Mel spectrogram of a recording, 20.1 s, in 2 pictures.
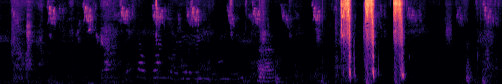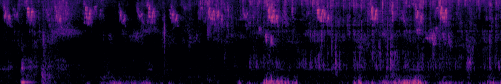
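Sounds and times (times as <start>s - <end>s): small birds chirping: 0.5s - 20.0s.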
